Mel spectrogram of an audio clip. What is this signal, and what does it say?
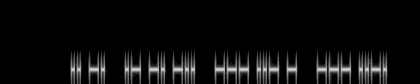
Morse code, heard as a keyed tone, about 40 wpm, 700 Hz. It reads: IN AND OUT OF
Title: Sets of 4 Words 40wpm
